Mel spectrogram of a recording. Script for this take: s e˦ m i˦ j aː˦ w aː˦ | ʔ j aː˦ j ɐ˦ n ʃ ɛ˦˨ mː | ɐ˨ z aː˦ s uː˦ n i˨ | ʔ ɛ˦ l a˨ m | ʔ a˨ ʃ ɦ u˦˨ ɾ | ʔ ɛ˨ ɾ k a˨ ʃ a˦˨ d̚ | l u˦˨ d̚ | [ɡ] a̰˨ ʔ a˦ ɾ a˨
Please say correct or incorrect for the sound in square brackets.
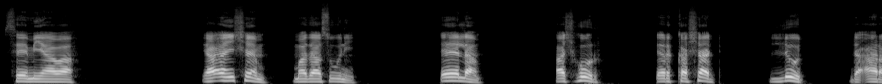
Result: incorrect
